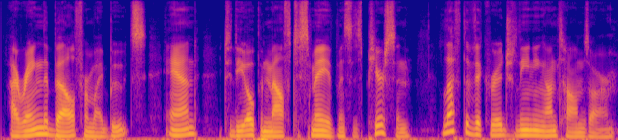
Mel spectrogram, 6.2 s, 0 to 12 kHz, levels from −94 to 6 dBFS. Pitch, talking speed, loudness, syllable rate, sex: 120 Hz, 225 wpm, -18 LUFS, 5.8 syllables/s, male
